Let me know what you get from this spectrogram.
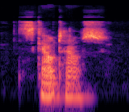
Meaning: A building where members of the Scout Movement hold their meetings
- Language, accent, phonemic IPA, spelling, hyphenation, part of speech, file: English, Received Pronunciation, /ˈskaʊthaʊs/, scouthouse, scout‧house, noun, En-uk-scouthouse.oga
